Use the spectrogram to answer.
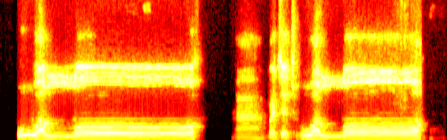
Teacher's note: Maka dia bawa dua sekali huruf. Lam pun tebal, alif yang lepas lam tu pun akan tebal lah.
